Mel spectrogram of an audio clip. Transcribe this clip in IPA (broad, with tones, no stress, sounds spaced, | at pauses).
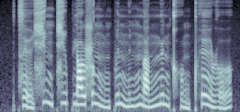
t͡s ḛ˨˩ ɪ̯ ɕ i˥˩ ŋ t͡ɕ i˥ p j ɑ˥ ʊ̯ ʂ ʊ˥˩ ŋ n̪ ɤ˩ ŋ p i˥˩ n n̪ i˧˥ ŋ n̪ a˧˥ n n̪ y˥˩ n kʰ ʊ̰˨˩ ŋ pʰ e˥˩ ɪ̯ ɻ ɤ̰˨˩˦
